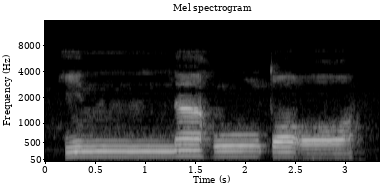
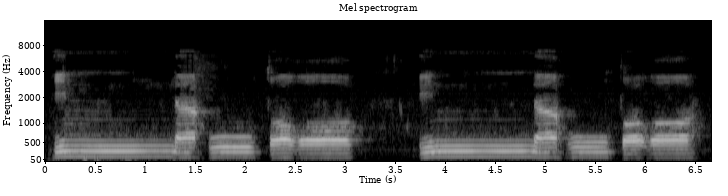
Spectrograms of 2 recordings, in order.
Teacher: Cara bacaan maksilah qasirah ialah dibaca panjang kadar 2 harakat.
